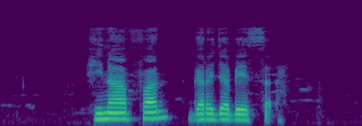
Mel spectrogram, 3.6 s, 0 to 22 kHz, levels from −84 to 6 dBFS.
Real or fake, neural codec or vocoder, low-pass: real; none; 9.9 kHz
